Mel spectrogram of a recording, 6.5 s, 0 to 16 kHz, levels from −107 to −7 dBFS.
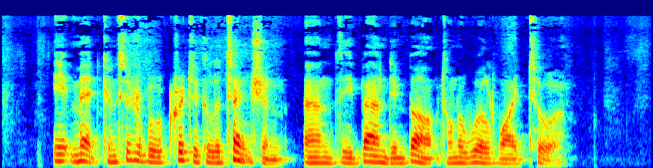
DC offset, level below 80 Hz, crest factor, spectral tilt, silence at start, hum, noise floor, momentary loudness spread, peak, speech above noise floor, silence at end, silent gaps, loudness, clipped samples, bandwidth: under 0.1%; -56 dBFS; 20 dB; -6.5 dB/octave; 0.55 s; none; -67 dBFS; 9 LU; -2 dBFS; 46 dB; 0.9 s; none; -22 LUFS; under 0.1%; 11.5 kHz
